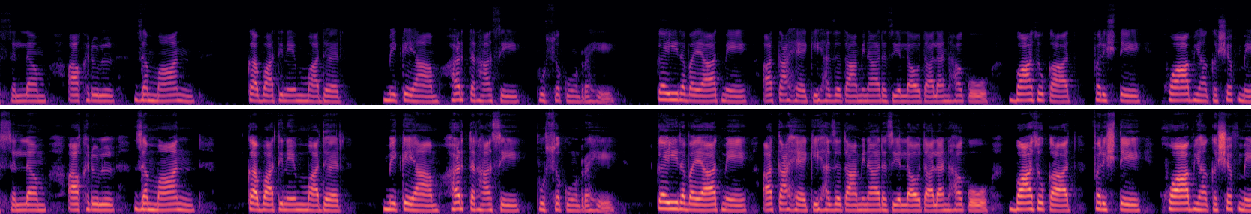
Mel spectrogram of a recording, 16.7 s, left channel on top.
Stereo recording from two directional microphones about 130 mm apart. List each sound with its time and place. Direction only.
0.0 s a woman's voice: 40° right (ahead or behind)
